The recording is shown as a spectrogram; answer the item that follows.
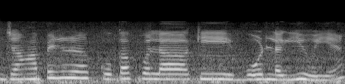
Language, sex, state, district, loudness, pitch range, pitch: Hindi, female, Bihar, Lakhisarai, -13 LUFS, 230-255 Hz, 240 Hz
